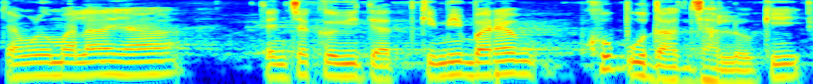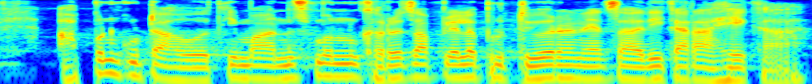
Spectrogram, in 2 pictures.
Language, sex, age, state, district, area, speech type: Marathi, male, 30-45, Maharashtra, Satara, urban, spontaneous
